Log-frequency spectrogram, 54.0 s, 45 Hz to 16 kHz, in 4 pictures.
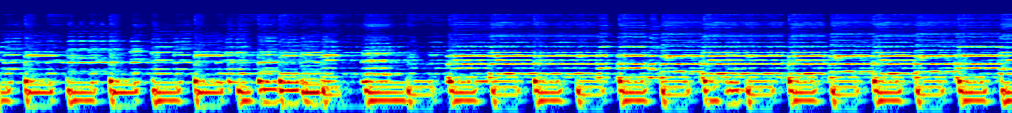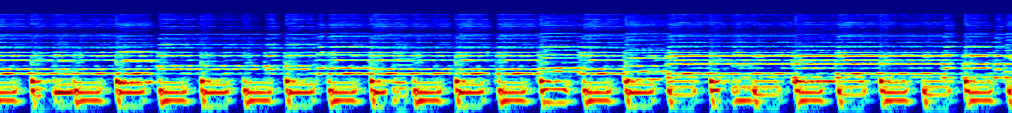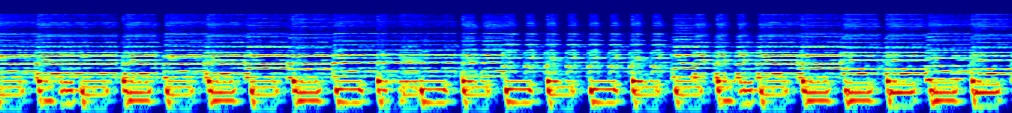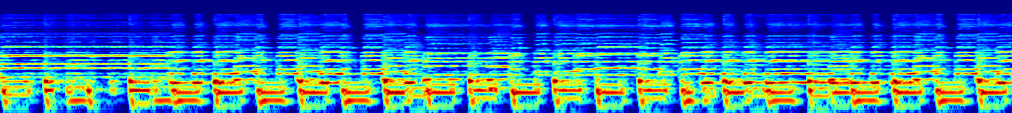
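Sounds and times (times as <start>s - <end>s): automatic rhythm accompaniment: 0.0s - 53.9s
electronic keyboard melody: 0.0s - 53.9s.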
